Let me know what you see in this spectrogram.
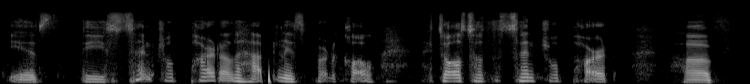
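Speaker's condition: Spinocerebellar ataxia; genetic cause

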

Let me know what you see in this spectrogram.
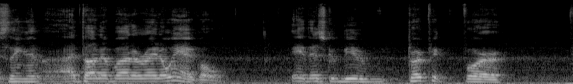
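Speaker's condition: Cerebral palsy; cerebral palsy since birth

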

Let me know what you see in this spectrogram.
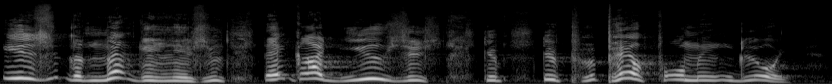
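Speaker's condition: Cerebral palsy; cerebral palsy from birth at St. Edward's (now Mercy Hospital), doctors predicted no walking or talking

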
